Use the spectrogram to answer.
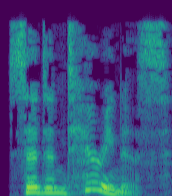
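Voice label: "sedentariness", British English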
